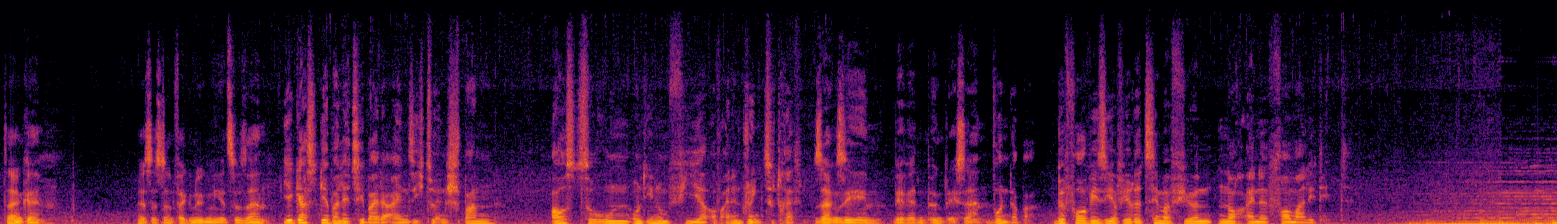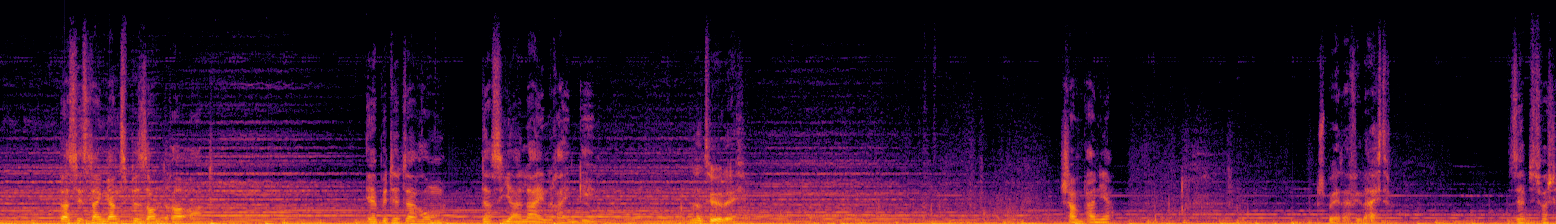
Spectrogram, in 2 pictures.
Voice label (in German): Bond leichter Akzent DE; James Bond; Spectre; Rolle \"Rechte Hand\"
